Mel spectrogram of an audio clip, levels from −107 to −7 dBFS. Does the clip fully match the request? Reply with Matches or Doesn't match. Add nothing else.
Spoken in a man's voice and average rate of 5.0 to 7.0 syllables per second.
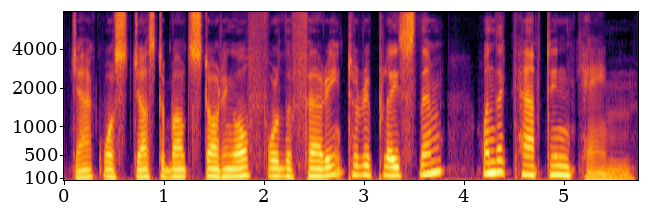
Doesn't match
